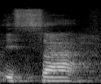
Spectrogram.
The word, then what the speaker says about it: Issa: Sân phần tâm sở có 4 tâm sở, đó là đô xả là sân, à, Issa, cái này đọc là Issa,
